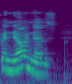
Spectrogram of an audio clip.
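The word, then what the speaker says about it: Mignogna: lose your mind take a look at Vic Manz is that the right way to pronounce it that's right yeah Vic Manz Star Trek Continues and you watch those you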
